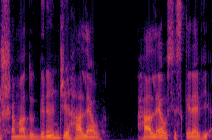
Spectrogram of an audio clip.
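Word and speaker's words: Hallel: Esses cinco salmos formam o chamado grande ralel. Ralel se escreve H a L l e l e significa louvar a Deus.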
